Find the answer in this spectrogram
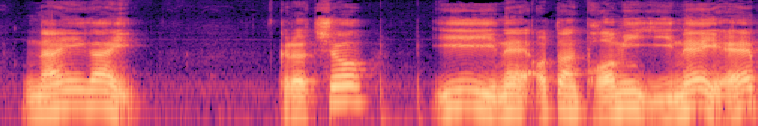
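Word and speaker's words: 内外: 내외, 안과 밖을 의미했던 내외 발음, 그래서 나이가이, 나이가이.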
